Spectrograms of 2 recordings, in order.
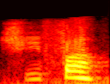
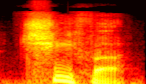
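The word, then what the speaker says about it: Chiepha: I believe we say it Chifa.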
